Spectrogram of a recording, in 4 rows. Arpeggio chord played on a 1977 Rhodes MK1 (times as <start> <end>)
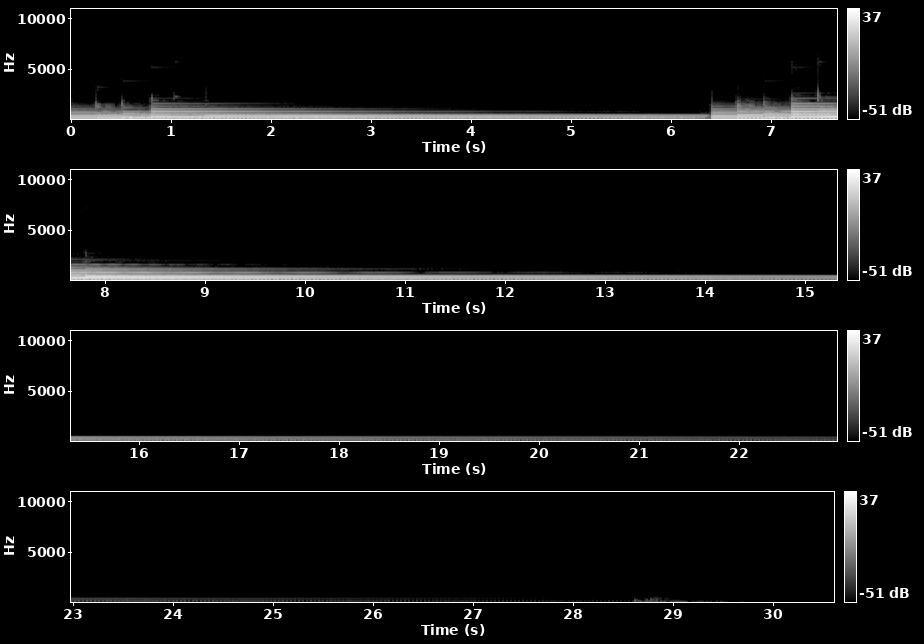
0.0 23.1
